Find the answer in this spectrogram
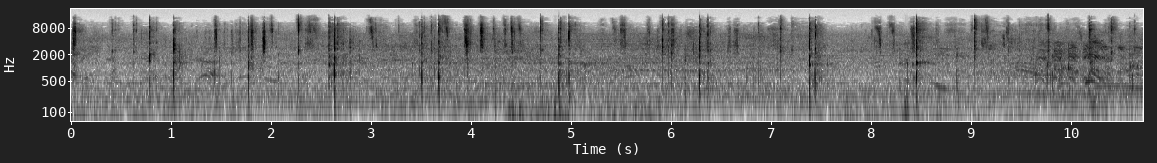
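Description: A pickleball rally: sharp pops of paddles striking the hollow plastic ball, a dozen or so at uneven intervals, some from neighbouring courts.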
